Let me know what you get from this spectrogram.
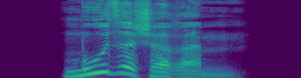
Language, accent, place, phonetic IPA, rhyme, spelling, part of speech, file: German, Germany, Berlin, [ˈmuːzɪʃəʁəm], -uːzɪʃəʁəm, musischerem, adjective, De-musischerem.ogg
- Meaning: strong dative masculine/neuter singular comparative degree of musisch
